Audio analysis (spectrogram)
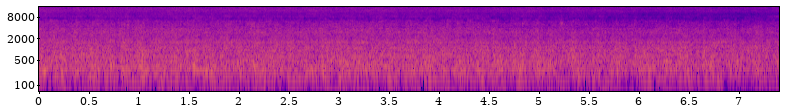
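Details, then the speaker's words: Siemens 9 kg washing machine, Eco 40-60 with an 8.35 kg full load: heating has just turned off and the drum and motor wind up into spin with a steady, even rumble and no knocks or scraping; normal. "The heat has just turned off. Now it's going to spin. It's getting ready to do it. Here we go."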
